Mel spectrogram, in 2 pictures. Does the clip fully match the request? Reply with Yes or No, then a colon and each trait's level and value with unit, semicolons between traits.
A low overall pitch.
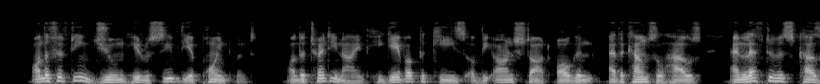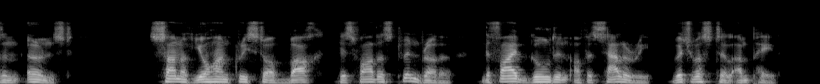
Yes: low, 105 Hz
